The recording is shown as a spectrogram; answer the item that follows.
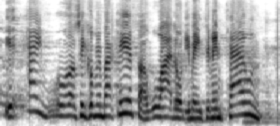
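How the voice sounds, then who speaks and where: High-voiced giggly dimwit. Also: male voice, lively intonation, over music. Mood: muddled, amused. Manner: slow-witted, rambling, silly giggling. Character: dim, giggly, muddled young man. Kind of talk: 1960s radio sitcom acting. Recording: old radio recording, loud studio audience.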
